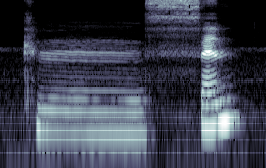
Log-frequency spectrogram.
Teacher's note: It looks like con, but we just say kn, like it's K-N.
